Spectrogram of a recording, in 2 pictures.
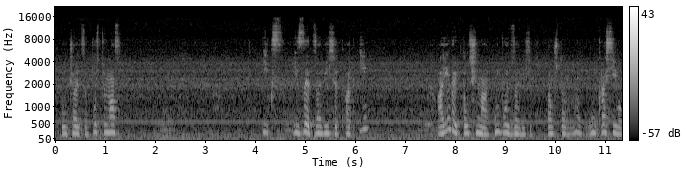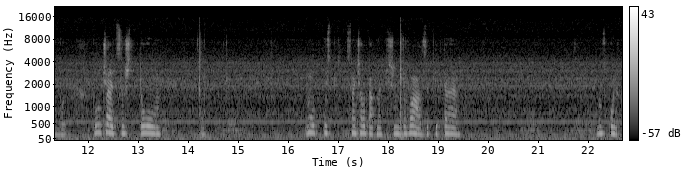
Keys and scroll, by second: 14.3 2, 18.3 ,.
